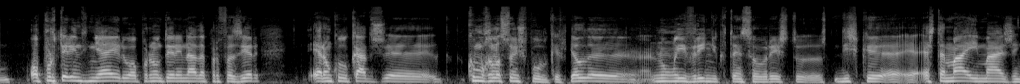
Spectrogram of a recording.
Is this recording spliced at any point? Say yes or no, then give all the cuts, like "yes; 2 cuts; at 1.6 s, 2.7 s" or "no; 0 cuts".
yes; 2 cuts; at 5.7 s, 8.2 s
